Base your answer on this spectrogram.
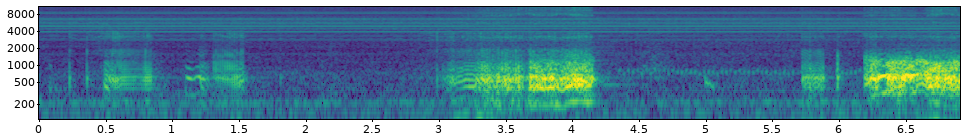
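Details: Pet dog Rudy sleeping, with a few short sniffs and snorts before a long rising rasping snore and another starting at the end, amid a quiet room hum.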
